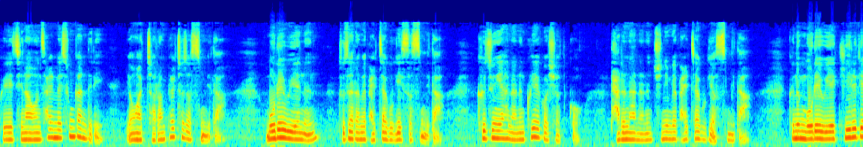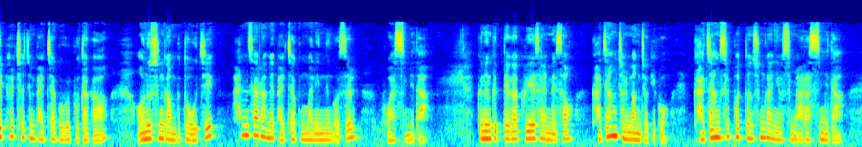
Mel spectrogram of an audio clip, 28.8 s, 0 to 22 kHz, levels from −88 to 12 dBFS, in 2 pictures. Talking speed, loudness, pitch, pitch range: 300 characters per minute, -14 LUFS, 155 Hz, 140-180 Hz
